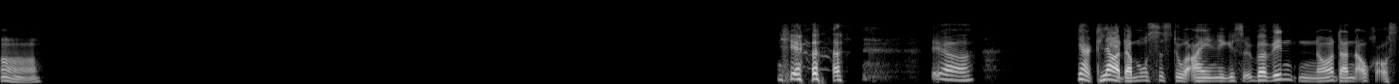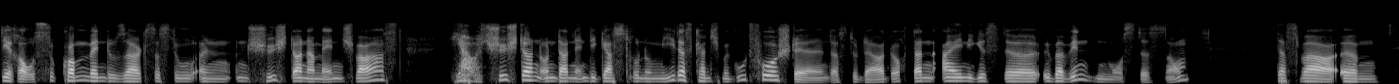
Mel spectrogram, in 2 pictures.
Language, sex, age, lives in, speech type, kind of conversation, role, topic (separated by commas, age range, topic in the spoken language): German, female, 60-64, Germany, conversation, unstructured, none, Was war dein stolzester Moment im Beruf?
